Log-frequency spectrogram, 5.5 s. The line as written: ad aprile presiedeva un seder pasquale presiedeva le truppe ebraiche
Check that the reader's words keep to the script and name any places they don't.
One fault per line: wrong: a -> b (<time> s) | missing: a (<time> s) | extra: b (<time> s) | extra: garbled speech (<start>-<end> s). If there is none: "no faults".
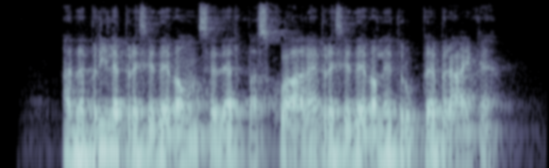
no faults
